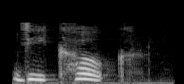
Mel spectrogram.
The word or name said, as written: decoke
